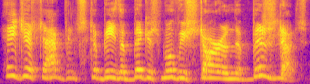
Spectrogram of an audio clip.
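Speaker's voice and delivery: high, disbelieving cry of who's he; stunned that she has never heard of him; mock outrage, pitched well up; incredulous outburst. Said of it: "He says".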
